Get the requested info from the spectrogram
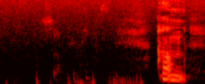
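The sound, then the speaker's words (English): A single sharp, loud cough bursts out near the end, following a couple of seconds of soft, murmured voice. “pardon me, I have a cough”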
